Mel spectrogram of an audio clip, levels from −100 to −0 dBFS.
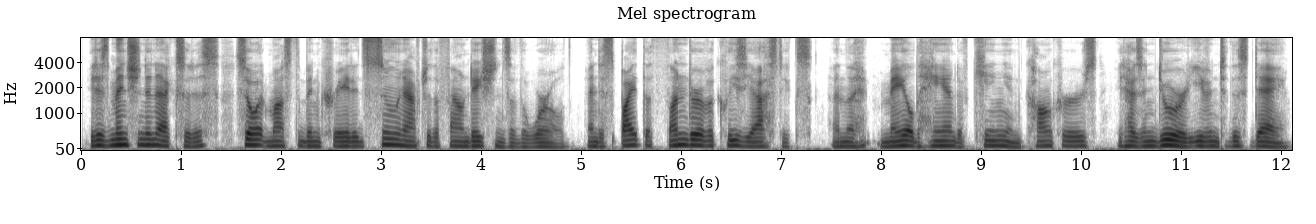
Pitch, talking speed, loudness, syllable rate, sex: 120 Hz, 195 wpm, -23 LUFS, 5.4 syllables/s, male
